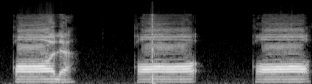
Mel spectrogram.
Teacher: so the alif is mufakham, it is a heavy because of the qaf. So whenever the letter is heavy, you make the letter alif qaf, the letter alif of mad, heavy.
